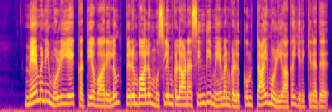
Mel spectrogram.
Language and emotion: Tamil, neutral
